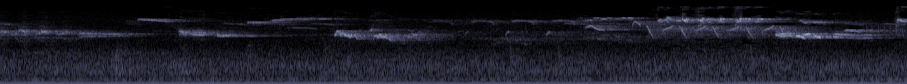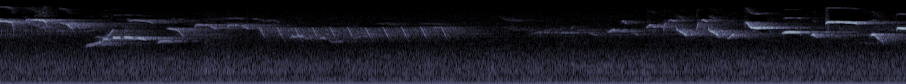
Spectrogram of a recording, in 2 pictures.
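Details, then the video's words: A wren singing: high, rapid, rattling trills and sharp twittering phrases in bursts, pausing briefly and starting again, over a soft outdoor background hiss. "Wren singing"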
